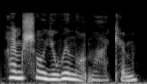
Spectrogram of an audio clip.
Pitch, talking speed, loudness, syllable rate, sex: 235 Hz, 325 wpm, -15 LUFS, 6.5 syllables/s, female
